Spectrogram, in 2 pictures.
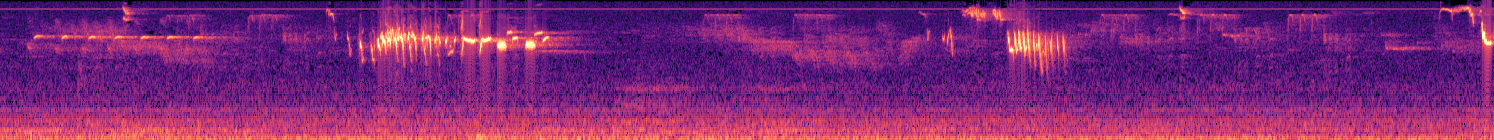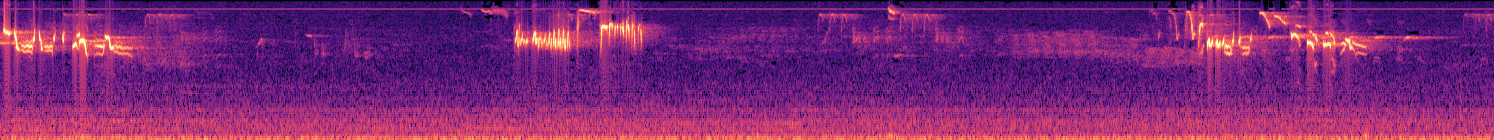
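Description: A bird chirping in five short phrases of song, one about every five to six seconds, over a faint low hum.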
